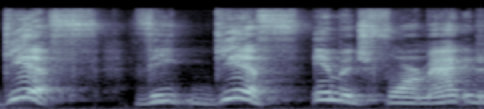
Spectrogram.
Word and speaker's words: GIF: of interest but anyway it turns out that the image format is pronounced GIF GIF like the word gift and there are certainly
